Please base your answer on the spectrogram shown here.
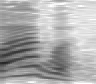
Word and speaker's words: água: Me diz, ou pensa aí, qual é a sílaba tônica de água? Muito bem, é o água.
